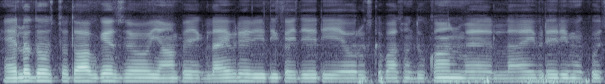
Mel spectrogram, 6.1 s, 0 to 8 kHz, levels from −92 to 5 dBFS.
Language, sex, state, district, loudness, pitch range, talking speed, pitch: Hindi, male, Rajasthan, Bikaner, -18 LUFS, 115-120 Hz, 240 wpm, 115 Hz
